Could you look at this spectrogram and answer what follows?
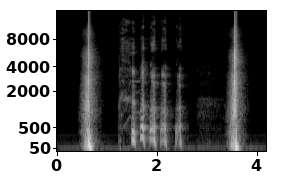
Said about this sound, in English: Because I'm going to film you as you walk around smacking a pork butt. It longs to be slapped and I'm happy to oblige. All right. Here we go. This is punching. This is a punch.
